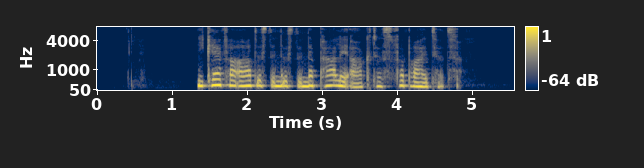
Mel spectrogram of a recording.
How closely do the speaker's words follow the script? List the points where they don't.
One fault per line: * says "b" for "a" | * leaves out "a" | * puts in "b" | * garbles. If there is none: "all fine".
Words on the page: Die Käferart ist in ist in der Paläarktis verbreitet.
all fine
